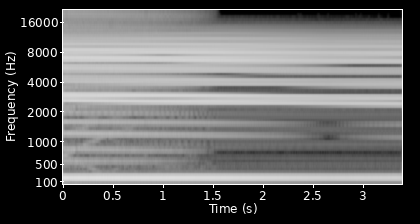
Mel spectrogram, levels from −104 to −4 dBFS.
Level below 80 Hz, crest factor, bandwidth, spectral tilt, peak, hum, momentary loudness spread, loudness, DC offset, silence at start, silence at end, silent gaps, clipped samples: -62 dBFS; 6 dB; over 20 kHz; 0 dB/octave; -4 dBFS; none; 6 LU; -7 LUFS; under 0.1%; 0 s; 0 s; none; under 0.1%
